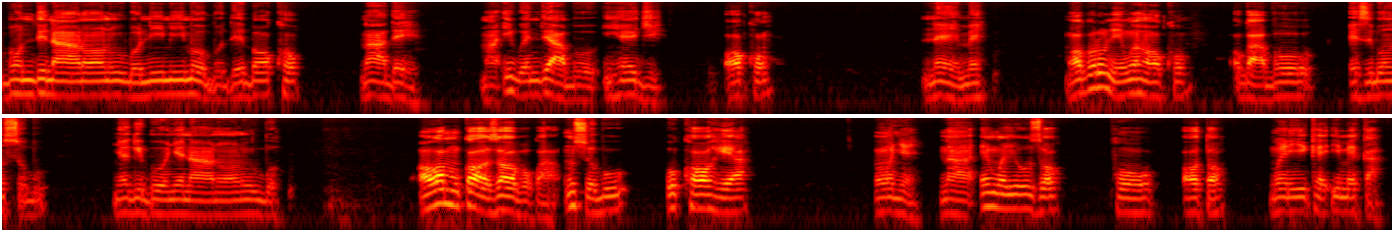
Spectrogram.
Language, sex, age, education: Igbo, male, 30-45, tertiary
